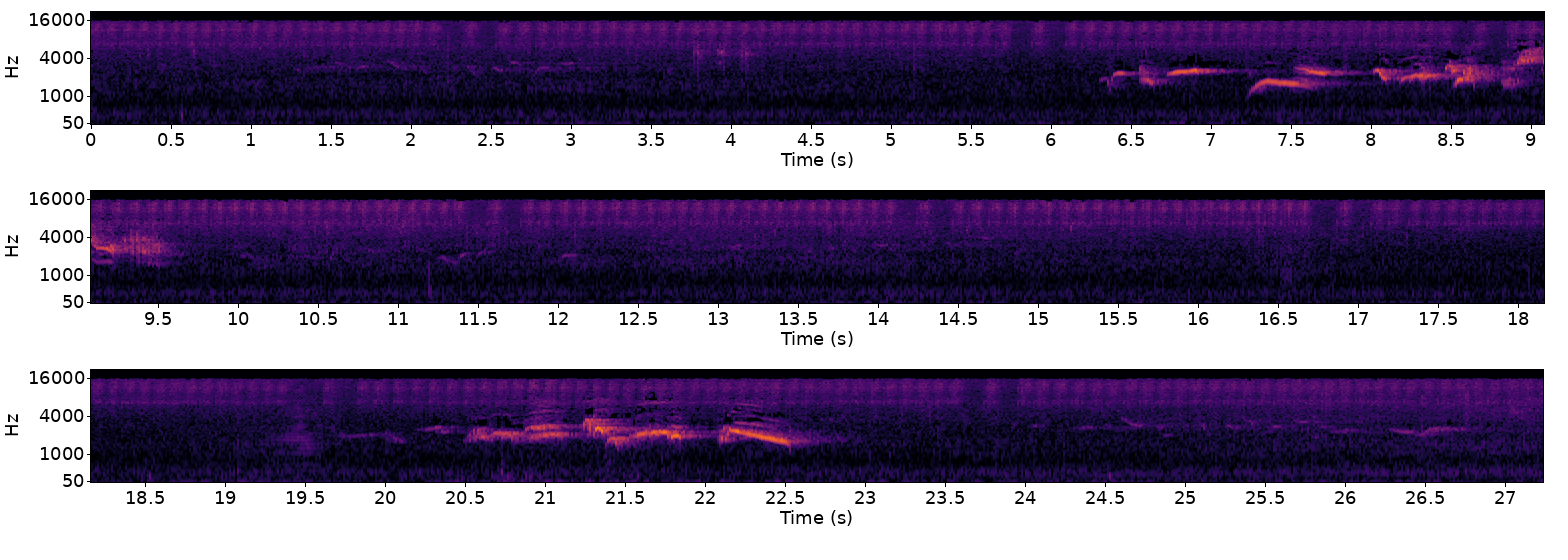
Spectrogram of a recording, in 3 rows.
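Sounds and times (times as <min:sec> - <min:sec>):
Blackbird song: 0:06.3 - 0:09.6, 0:20.3 - 0:22.8.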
